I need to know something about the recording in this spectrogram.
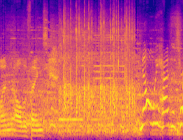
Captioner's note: clapping sounds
